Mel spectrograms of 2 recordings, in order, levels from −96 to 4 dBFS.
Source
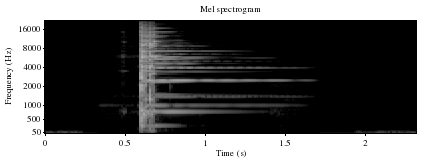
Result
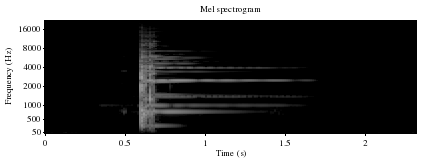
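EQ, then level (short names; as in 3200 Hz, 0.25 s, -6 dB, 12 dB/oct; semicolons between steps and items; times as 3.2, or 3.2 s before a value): three-band isolator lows -21 dB, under 200 Hz, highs -22 dB, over 4000 Hz; high shelf 7000 Hz -8.5 dB; -5.5 dB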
